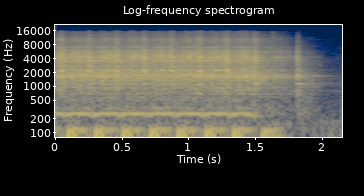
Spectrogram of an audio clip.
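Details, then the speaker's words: Yamaha TTR50E cranked using a Foxpeed A10 1000A jump starter, gas already changed; starter spins strongly in an even churn, about five pulses a second, never firing; cranks but won't start, owner suspects a dirty carb needing cleaning. "I think I need to take the carb off and clean it I think that's what's wrong I already changed the gas but who knows"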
